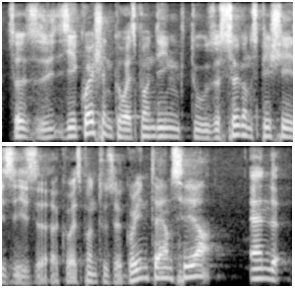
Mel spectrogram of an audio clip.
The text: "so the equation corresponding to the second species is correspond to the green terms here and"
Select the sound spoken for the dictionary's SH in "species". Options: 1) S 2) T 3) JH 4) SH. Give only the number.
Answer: 4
